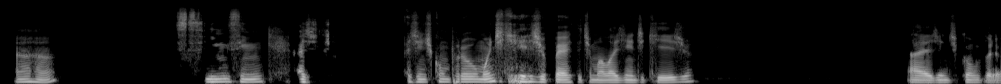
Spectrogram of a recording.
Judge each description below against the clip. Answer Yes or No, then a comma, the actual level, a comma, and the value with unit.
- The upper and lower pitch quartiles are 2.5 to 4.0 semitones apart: Yes, average, 2.9 semitones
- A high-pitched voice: No, low, 115 Hz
